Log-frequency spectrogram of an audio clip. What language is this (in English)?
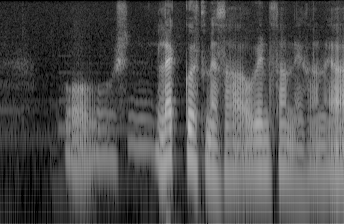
Icelandic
